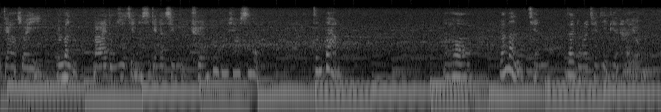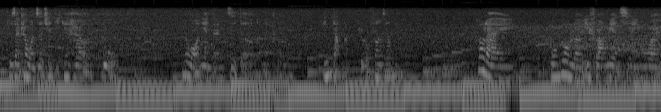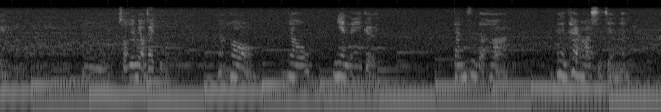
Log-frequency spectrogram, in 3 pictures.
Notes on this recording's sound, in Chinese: 音量注意。錄音品質已死 need麥克風。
